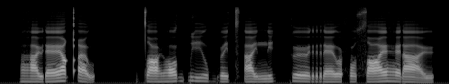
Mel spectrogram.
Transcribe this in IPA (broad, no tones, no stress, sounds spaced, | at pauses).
ɦ a y̯ ɾ ɛː qʼ i u̯ | tˤ e y̯ ɦ ɔ d ɓ iː u̯ b ø i̯ t͡sʼ a i̯ n i kː øː r ɛː u̯ ħ u sˤ ɛː ɦ ɛ ɾ aː y̯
